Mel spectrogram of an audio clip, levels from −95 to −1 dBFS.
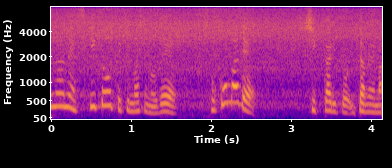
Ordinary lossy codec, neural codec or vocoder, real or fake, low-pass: none; none; real; none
